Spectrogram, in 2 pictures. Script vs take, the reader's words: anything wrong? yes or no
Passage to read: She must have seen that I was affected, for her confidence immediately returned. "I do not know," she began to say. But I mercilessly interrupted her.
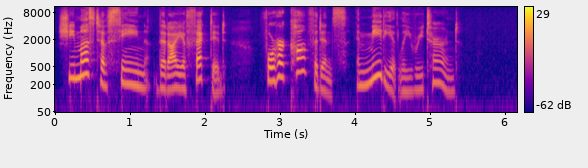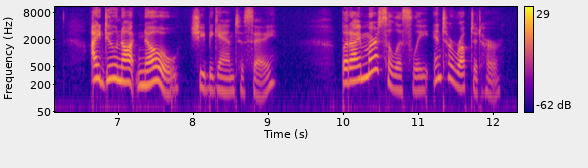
yes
